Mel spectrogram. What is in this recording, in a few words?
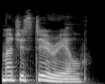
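"magisterial", British English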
